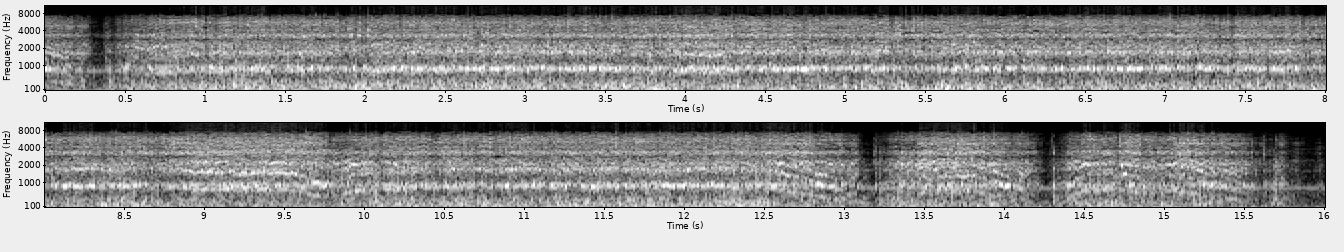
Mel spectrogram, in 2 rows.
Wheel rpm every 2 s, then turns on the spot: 130, 230, 230, 230, 210, 200, 150, 90.
none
